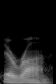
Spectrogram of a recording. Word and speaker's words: Iran: Uh, another thing too is JD Vance saying that Iran and notice how he says Iranians. Who says Iran or Iranians? It's a purposeful misprononunciation of Iran. It's Iran. It's Iraq and Iran. Let's get this straight.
